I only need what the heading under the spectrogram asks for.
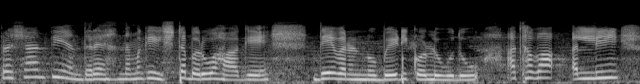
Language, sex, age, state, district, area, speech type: Kannada, other, 18-30, Karnataka, Bangalore Urban, urban, spontaneous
